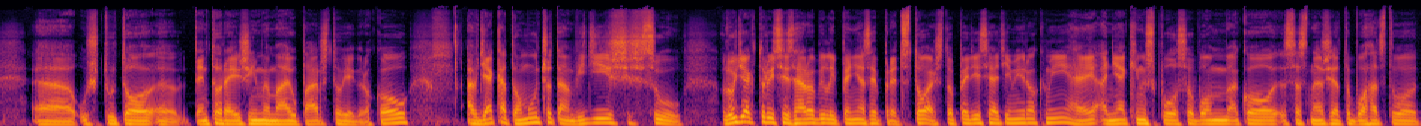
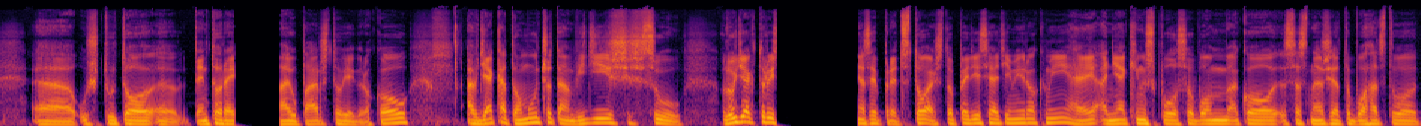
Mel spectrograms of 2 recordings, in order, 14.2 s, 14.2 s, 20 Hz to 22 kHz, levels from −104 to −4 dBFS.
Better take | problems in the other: first | audio cutting out; at 2.5 s and at 8 s for 1 s

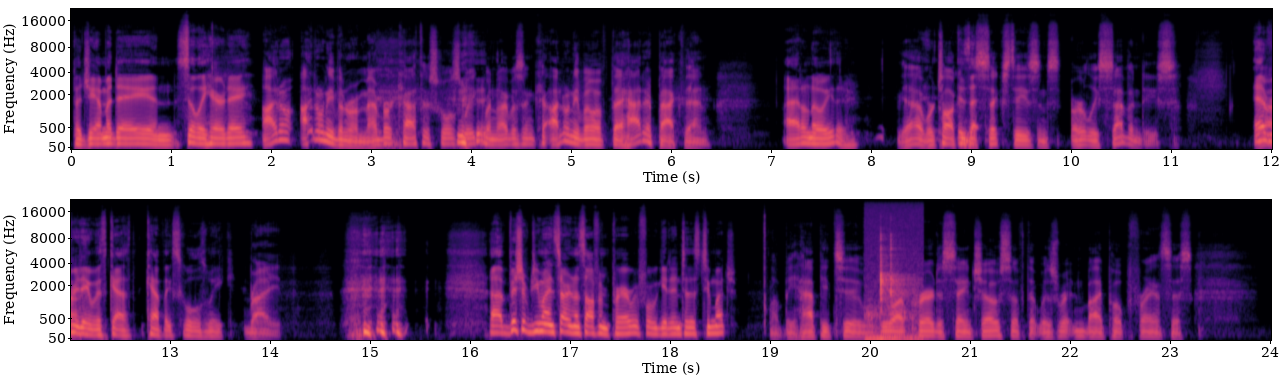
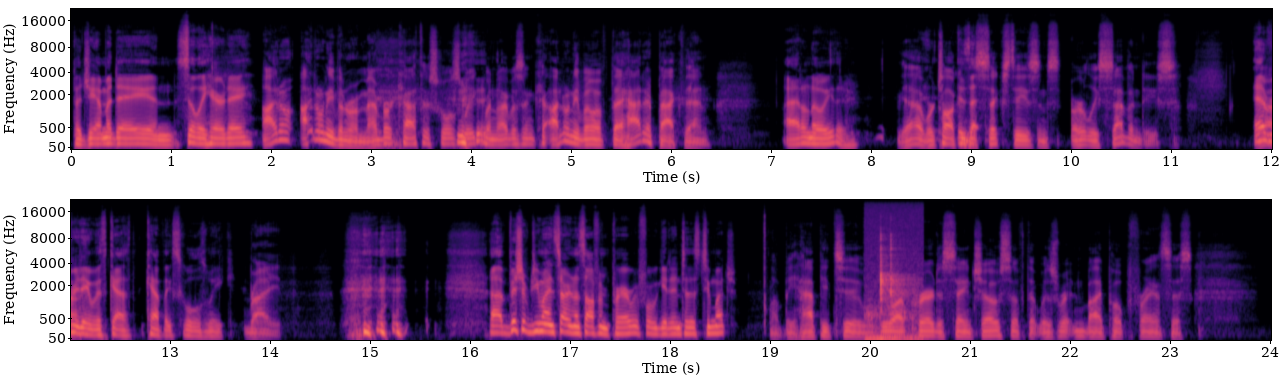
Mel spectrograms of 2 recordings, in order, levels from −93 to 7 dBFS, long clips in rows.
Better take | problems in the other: neither | keyboard typing; loud; at 20 s; peak 5 dB above the speech; the same in both

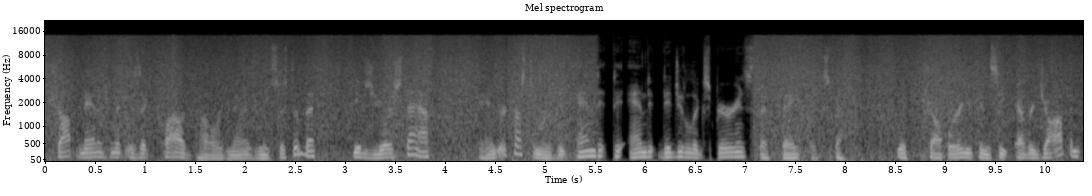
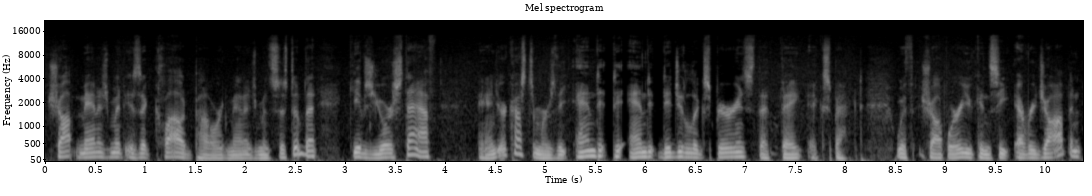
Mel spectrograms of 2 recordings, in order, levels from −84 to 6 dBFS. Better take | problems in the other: second | hiss; loud; until 5.5 s and from 7 s on; 4 dB below the speech; faint in the second

